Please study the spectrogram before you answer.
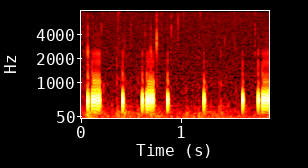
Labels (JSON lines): {"label": "biophony, knock croak", "recorder": "SoundTrap 300"}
